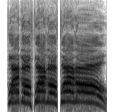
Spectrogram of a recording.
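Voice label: Heavy auto on fire, Spanish; ¡Fuego, fuego, fuego!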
